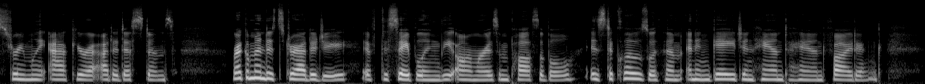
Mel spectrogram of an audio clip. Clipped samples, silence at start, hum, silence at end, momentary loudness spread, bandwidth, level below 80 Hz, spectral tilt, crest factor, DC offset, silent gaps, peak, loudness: under 0.1%; 0 s; none; 0.5 s; 11 LU; 15.5 kHz; -66 dBFS; -5 dB/octave; 18 dB; under 0.1%; none; -4 dBFS; -22 LUFS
